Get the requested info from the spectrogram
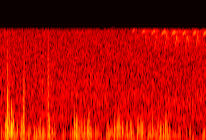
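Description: Wind gusting on the microphone in an irregular low rumble, with a faint, rapid, high chirping starting near the end.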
